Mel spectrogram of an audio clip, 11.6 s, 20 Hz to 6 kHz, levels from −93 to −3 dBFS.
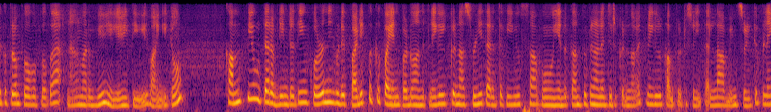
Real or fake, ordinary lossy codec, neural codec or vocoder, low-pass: fake; none; codec, 16 kHz, 0.7 kbps, FocalCodec; 5.4 kHz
